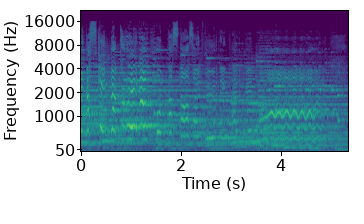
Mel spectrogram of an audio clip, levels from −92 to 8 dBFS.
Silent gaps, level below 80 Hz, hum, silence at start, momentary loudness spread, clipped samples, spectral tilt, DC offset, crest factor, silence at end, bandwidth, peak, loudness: none; -60 dBFS; none; 0 s; 13 LU; under 0.1%; -3 dB/octave; under 0.1%; 20 dB; 0 s; 16 kHz; -6 dBFS; -25 LUFS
